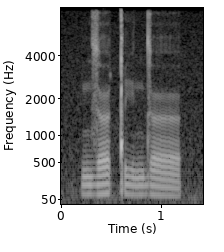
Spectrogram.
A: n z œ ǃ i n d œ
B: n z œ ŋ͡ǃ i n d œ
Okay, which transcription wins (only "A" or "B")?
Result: A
